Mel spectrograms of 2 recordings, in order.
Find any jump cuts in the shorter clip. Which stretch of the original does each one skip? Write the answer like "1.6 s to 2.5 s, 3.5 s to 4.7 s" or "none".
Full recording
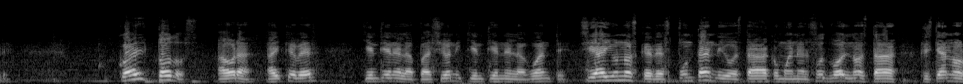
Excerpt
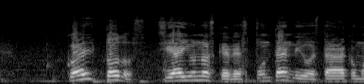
2.0 s to 5.7 s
